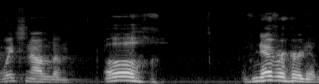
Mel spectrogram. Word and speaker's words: Wijnaldum: It's Wijnaldum. It depends how you say it. One of the commentators yesterday said Wijnaldum.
